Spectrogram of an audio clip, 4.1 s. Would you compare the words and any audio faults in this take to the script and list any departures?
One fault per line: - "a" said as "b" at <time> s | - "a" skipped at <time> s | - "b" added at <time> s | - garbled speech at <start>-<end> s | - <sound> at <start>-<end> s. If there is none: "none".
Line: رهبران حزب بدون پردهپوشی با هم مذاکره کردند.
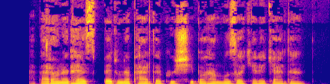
none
